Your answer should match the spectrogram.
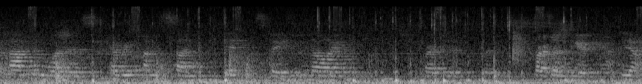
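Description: A woman talking, heard from across a room with the words unclear, with a few short sharp knocks scattered among the speech.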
